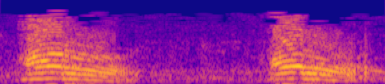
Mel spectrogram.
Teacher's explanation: الراء أيضا من طرف اللسان لكن ما تقرع نفس المنطقة من غار الحنك التي قرعها طرف اللسان لما خرجت النون، تقرع إلى الداخل قليلا واللسان يأخذ شكلا متقهرا أر أر، ويبقى من هنا في الوسط هنا يبقى فجرة بسيطة ليمر منها جزء الصوت الذي بمروره تتحقق صفة البينية بين الرخاوة والشدة في حرف الراء.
